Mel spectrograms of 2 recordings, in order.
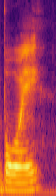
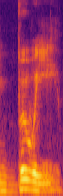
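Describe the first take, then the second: First: It is said as one syllable, like 'boy'. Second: It is said as two syllables, like 'boo-ee'.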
